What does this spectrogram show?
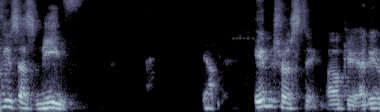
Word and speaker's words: Neve: Just Neve, N-E-E-V, without the E on the end. So you pronounce this as Neve.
